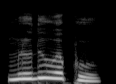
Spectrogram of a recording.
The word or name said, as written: ಮೃದುವಪು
